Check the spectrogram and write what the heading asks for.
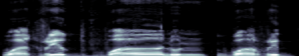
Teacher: वाव पे होंठ गोल करने हैं और रॉ की ज़ेर दौद से मिलेगी, और ये मोटा भी है, दौद मोटा हर्फ है और वा अलिफ मद है, खाली अलिफ और पीछे वाव पे ज़बर है।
